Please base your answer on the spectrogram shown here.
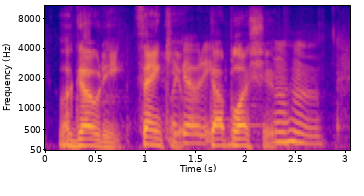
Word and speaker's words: Loogootee: Yeah, I just got the pronunciation from one of our digital teams, Loogootee. Loogootee. Thank you. God bless you. Loogootee.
